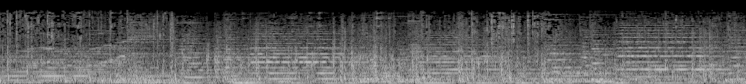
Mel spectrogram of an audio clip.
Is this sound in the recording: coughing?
no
